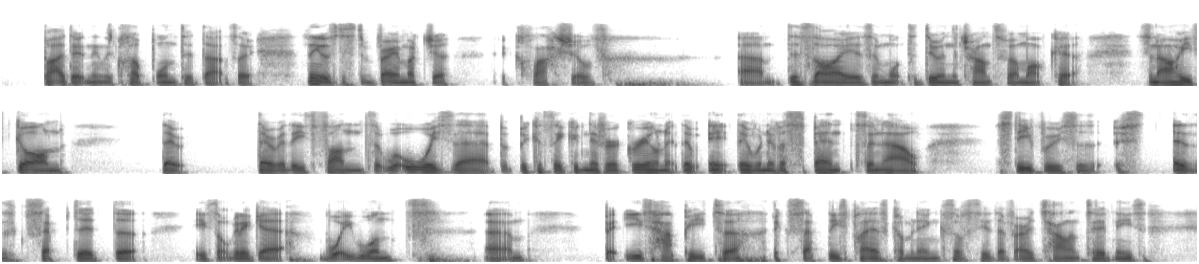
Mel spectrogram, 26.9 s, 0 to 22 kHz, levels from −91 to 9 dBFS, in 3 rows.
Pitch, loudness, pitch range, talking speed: 100 Hz, -24 LUFS, 95-105 Hz, 200 wpm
